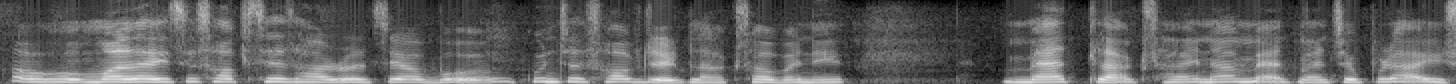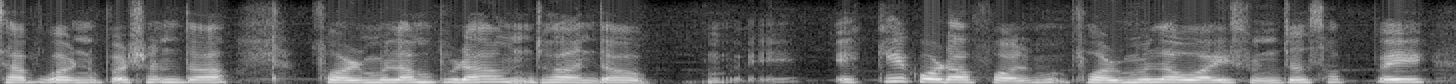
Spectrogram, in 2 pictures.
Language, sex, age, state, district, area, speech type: Nepali, female, 18-30, West Bengal, Kalimpong, rural, spontaneous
